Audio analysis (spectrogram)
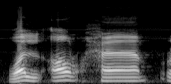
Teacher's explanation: والارحام، را ساکن سے پہلے زبر ہے، را ساکن ہو اس سے پہلے زبر یا پیش آ جائے تو را کو موٹا پڑھا جاتا ہے، یہاں را ساکن سے پہلے زبر ہے تو را کو موٹا پڑھیں گے۔ الف مدہ ہے، ایک الف کے برابر کھینچنا ہے، وقف کریں گے، میم کو ساکن کریں گے۔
